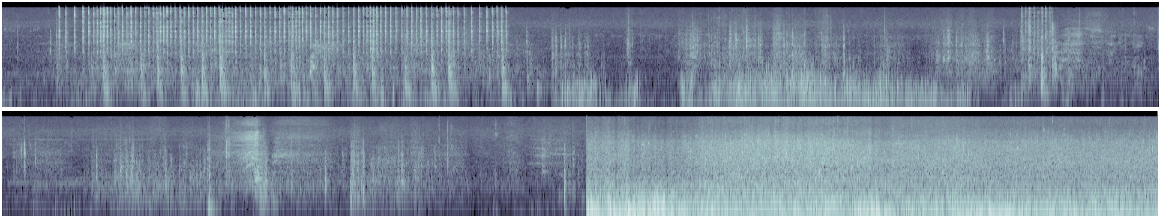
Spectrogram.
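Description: Sailboat deck winch ratcheting in rapid clicks while the sail is hoisted, followed by scattered knocks. About three-quarters of the way through comes a sudden switch to loud wind on the microphone, with the boat under sail.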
